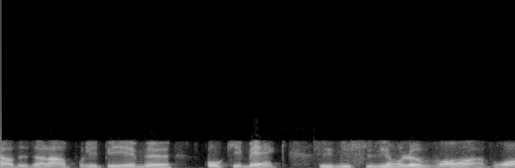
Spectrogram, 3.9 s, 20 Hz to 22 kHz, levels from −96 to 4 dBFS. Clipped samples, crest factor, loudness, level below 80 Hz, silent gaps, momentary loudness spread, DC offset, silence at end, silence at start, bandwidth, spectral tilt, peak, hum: under 0.1%; 16 dB; -27 LUFS; -80 dBFS; none; 6 LU; under 0.1%; 0 s; 0 s; 3.8 kHz; -9.5 dB/octave; -10 dBFS; none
